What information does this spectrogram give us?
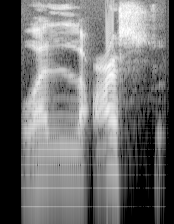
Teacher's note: والعصر، واللام کو ہلانا نہیں، صاد حروف مستعلیہ میں سے ہے، اس کو پر پڑھنا ہے یعنی موٹا پڑھنا ہے۔ را کے نیچے زیر ہے، وقف کی صورت میں را بھی پر پڑھی جائے گی۔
